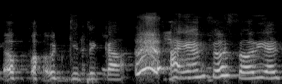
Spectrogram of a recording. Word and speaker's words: Gitika: My name rhymes with Nidhika, Gitika, Nidhika. So every time the others are trying to connect with you, I'm like, yeah. So I'm Gitika.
